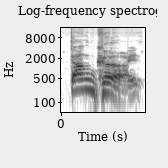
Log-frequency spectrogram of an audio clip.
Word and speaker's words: Danke: Danke. Is this the right pronunciation of thank you in German?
